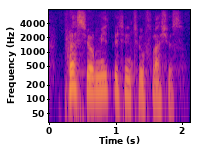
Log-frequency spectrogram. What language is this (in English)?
English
